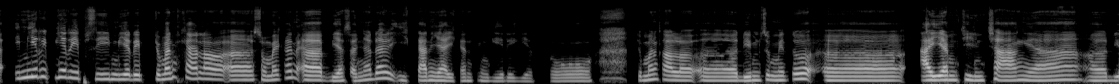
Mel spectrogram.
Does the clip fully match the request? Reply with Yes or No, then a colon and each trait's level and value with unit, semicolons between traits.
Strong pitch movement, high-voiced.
No: average, 3.7 semitones; high, 195 Hz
